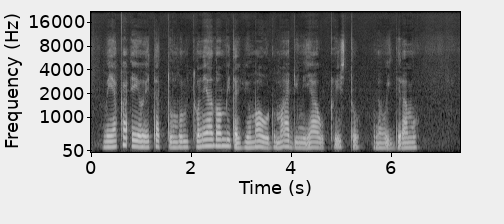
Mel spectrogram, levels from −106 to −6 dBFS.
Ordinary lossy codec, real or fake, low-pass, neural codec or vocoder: none; fake; none; codec, 44.1 kHz, 7.8 kbps, Pupu-Codec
